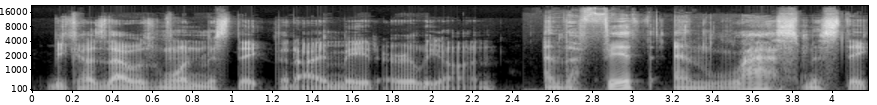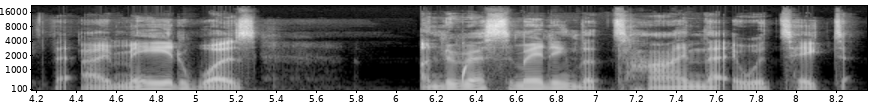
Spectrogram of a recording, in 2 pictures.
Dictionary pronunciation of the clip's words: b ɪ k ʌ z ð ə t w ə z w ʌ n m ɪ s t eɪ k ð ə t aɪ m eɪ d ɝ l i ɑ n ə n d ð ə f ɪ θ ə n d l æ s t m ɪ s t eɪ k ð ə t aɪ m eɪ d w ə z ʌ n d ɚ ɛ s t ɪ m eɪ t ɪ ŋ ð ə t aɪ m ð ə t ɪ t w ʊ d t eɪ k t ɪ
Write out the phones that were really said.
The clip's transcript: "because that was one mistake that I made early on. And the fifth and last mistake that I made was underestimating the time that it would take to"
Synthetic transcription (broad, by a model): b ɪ k ʌ z ð ə t w ə z w ʌ n m ɪ s t eɪ k ð ə t aɪ m eɪ d ɝ l i ɑ n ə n ð ə f ɪ θ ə n l æ s t m ɪ s t eɪ k ð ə t aɪ m eɪ d w ə z ʌ n d ɚ ɛ s t ɪ m eɪ t ɪ ŋ ð ə t aɪ m ð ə t ɪ t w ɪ d t eɪ k t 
